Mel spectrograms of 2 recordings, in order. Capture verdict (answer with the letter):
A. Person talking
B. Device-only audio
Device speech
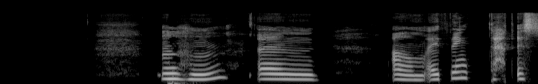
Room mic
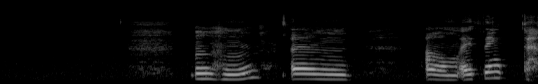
B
